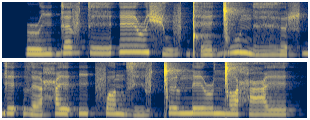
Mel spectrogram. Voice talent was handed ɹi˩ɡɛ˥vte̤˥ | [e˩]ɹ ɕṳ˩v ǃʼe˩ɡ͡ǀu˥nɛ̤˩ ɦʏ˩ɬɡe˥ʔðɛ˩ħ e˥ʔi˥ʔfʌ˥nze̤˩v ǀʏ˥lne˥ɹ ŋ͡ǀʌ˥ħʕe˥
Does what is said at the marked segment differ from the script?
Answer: yes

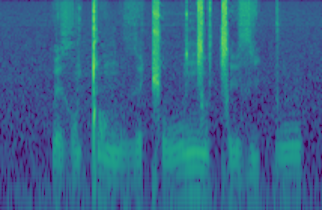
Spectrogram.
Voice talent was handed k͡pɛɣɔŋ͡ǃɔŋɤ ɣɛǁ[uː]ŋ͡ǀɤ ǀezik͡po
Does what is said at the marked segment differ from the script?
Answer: yes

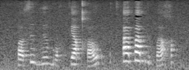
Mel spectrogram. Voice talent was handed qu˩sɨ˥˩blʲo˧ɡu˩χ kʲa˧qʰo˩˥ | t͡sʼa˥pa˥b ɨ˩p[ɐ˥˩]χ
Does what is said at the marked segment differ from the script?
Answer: yes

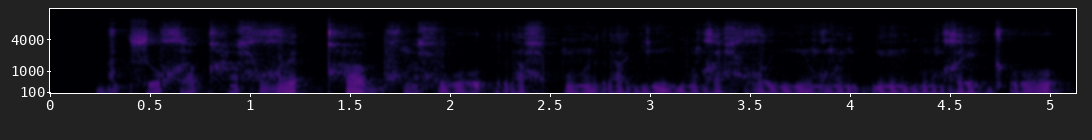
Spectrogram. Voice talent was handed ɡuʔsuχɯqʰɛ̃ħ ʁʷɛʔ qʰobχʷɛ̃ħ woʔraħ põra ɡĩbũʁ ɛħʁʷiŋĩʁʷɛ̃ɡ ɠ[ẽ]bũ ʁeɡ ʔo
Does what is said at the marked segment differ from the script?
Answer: no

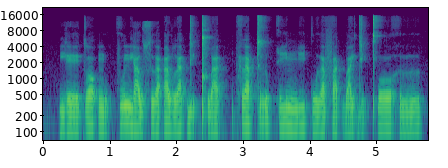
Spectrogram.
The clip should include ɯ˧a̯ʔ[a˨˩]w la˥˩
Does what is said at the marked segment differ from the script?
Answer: yes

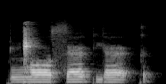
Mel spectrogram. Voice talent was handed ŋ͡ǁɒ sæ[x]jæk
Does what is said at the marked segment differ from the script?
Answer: yes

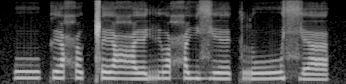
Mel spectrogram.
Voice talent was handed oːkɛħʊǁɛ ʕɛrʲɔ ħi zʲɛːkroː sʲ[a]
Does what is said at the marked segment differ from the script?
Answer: no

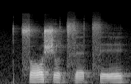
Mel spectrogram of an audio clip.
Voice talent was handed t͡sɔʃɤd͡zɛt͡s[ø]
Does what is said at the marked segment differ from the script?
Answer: yes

